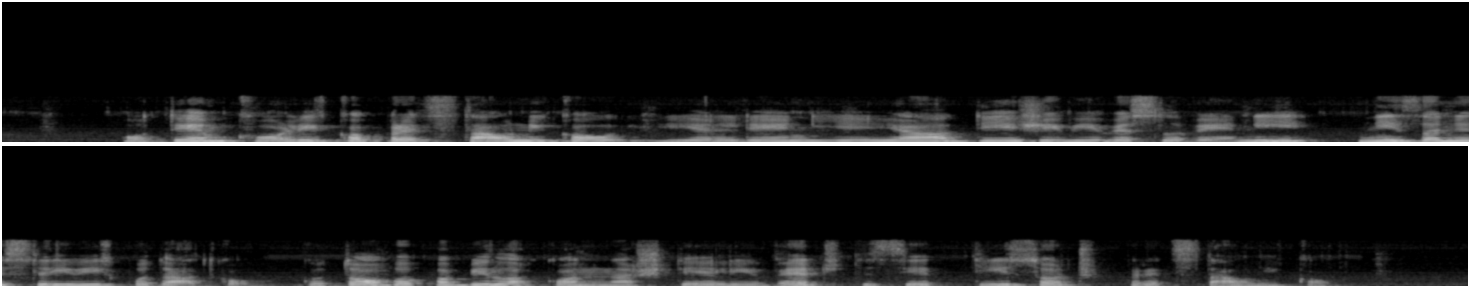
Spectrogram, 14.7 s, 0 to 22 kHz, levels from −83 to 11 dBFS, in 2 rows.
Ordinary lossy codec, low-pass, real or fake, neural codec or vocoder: none; 10.8 kHz; real; none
